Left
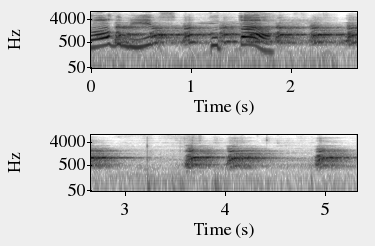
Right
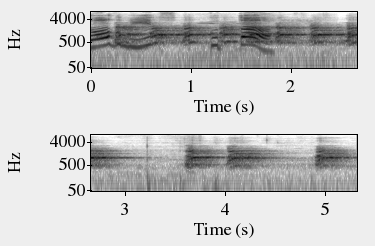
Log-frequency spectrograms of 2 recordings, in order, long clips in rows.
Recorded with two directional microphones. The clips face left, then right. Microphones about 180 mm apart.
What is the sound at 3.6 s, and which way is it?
Dog, 20° left (ahead or behind).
